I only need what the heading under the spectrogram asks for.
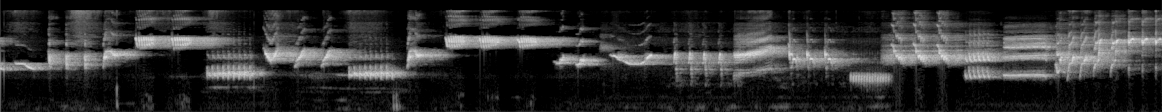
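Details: Asian pied starling tutor song for beginner birds: a long, varied sequence of buzzy bursts, throaty low notes, clear high whistles and rapid chattering, almost unbroken, with faint clicks in the background.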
